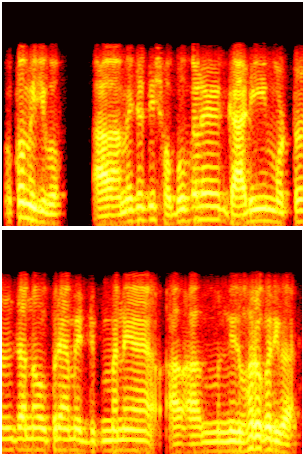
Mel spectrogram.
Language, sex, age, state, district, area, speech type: Odia, male, 18-30, Odisha, Jajpur, rural, conversation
